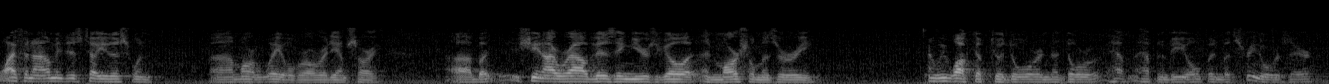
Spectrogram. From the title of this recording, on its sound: Ketha Heights Baptist Church ~ Live Broadcast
